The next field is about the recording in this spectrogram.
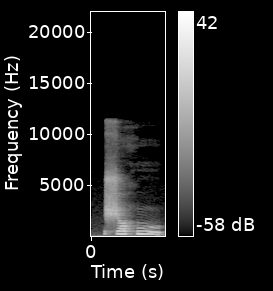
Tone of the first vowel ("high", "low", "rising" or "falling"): high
